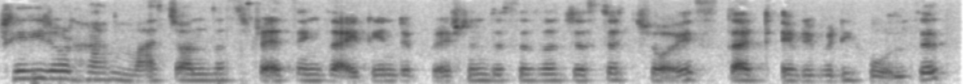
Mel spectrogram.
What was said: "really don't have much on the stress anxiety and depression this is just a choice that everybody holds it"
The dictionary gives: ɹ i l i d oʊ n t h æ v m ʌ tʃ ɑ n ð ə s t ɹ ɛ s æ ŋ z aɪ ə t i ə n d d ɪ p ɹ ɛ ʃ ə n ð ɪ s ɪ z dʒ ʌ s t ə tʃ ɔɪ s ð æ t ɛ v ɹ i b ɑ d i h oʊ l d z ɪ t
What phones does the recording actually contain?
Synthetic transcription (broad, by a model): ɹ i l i d oʊ n t h æ v m ʌ tʃ ɑ n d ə s t ɹ ɛ s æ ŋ z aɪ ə t i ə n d d ɪ p ɹ ɛ ʃ ə n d ɪ s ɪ z dʒ ʌ s t ə tʃ ɔɪ s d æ t ɛ v ɹ i b ɑ d i h oʊ l d z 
